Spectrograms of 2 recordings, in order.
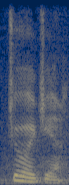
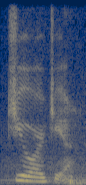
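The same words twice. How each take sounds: The two takes are said the same way.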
